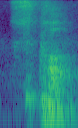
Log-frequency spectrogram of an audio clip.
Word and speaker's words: 수콧: 초막이라는 말은 한번 따라볼까요? 수컷. 네, 암컷, 수컷 비슷한 발음이니까 수컷.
